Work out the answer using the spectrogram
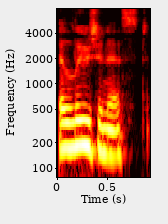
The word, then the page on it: illusionist: American English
